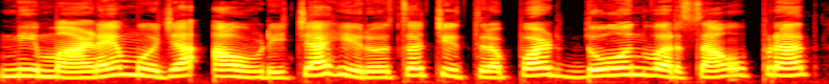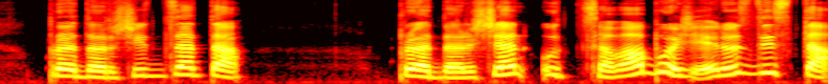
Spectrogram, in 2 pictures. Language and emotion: Goan Konkani, happy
